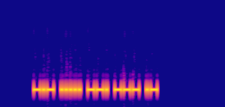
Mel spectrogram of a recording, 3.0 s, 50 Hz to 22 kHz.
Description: Morse code, heard as a keyed tone, about 40 wpm, 700 Hz. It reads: K5GOA
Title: USA Call Signs - 5 Characters - Repeated 3x - 40wpm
